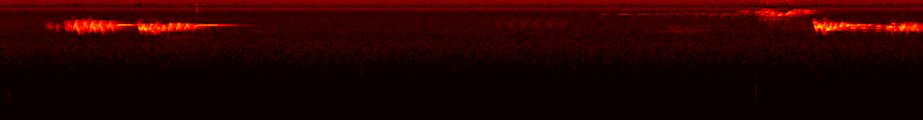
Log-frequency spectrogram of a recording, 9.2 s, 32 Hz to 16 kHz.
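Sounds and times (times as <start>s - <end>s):
European robin singing: 0.4s - 2.6s, 5.0s - 9.2s.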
